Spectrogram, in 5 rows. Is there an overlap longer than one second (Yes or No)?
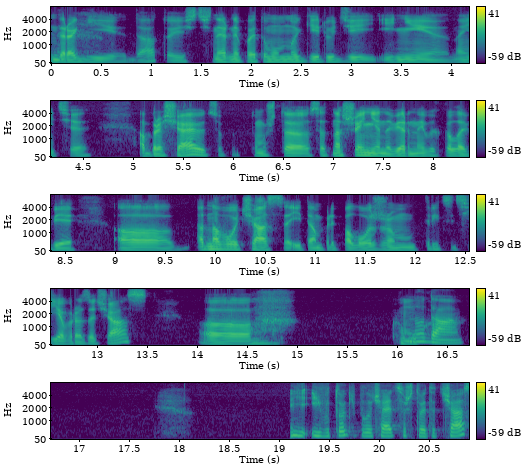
No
